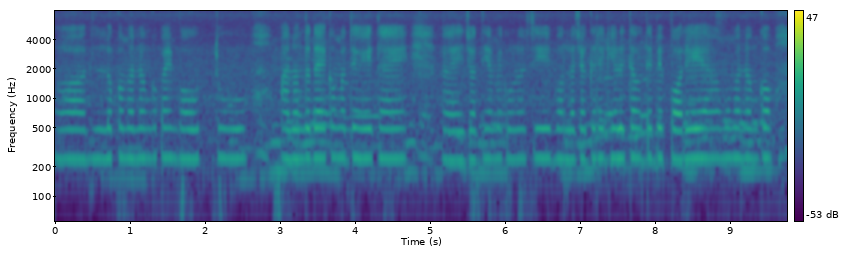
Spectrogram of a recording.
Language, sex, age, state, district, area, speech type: Odia, female, 18-30, Odisha, Jagatsinghpur, rural, spontaneous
